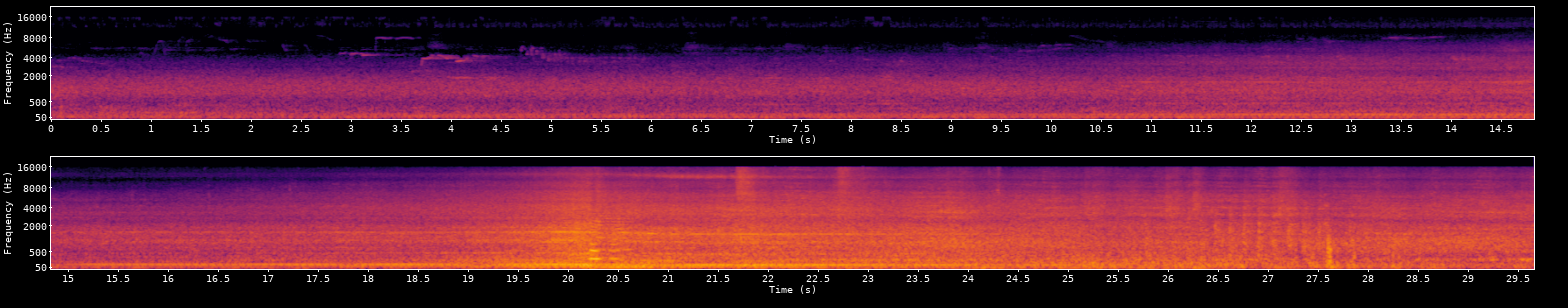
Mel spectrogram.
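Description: Intermodal container freight train approaching and running through a station: a low steady drone grows louder, is loudest as the locomotive passes about two-thirds of the way in, then the container wagons rumble and clatter past.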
